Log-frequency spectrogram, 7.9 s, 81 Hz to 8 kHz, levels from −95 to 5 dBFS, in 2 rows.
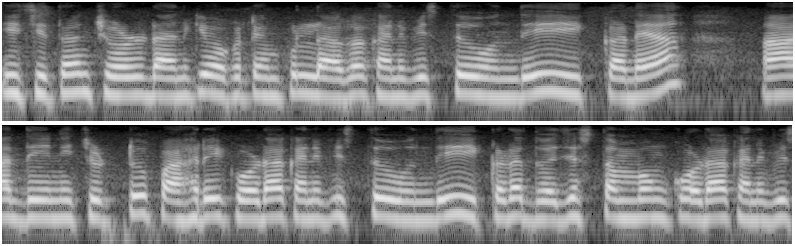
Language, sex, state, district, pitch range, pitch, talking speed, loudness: Telugu, female, Andhra Pradesh, Srikakulam, 220-235 Hz, 225 Hz, 150 wpm, -13 LUFS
